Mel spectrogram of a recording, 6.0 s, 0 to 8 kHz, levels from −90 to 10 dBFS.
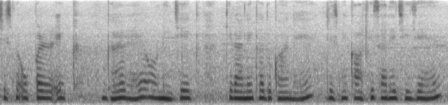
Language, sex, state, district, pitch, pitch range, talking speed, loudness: Hindi, female, Meghalaya, West Garo Hills, 205 Hz, 195-210 Hz, 160 wpm, -14 LUFS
